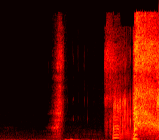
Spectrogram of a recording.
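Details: Late-night sneezing just before bed: a short breath in, then two sharp, explosive sneezes close together.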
